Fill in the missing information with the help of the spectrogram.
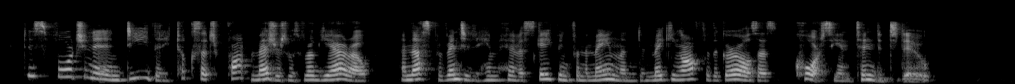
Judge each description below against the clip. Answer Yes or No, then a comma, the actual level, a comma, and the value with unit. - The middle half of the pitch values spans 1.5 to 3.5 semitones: No, average, 4.1 semitones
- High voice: Yes, high, 210 Hz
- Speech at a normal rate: Yes, average, 195 wpm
